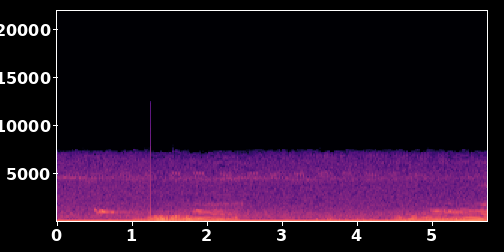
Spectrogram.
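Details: At least two lions roaring at the Djuma waterhole at 01:30 a.m. on 11 November 2016, after a buffalo drinks; deep harmonic roars swell and fade, a burst near the start and another toward the end, over steady low rumble.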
